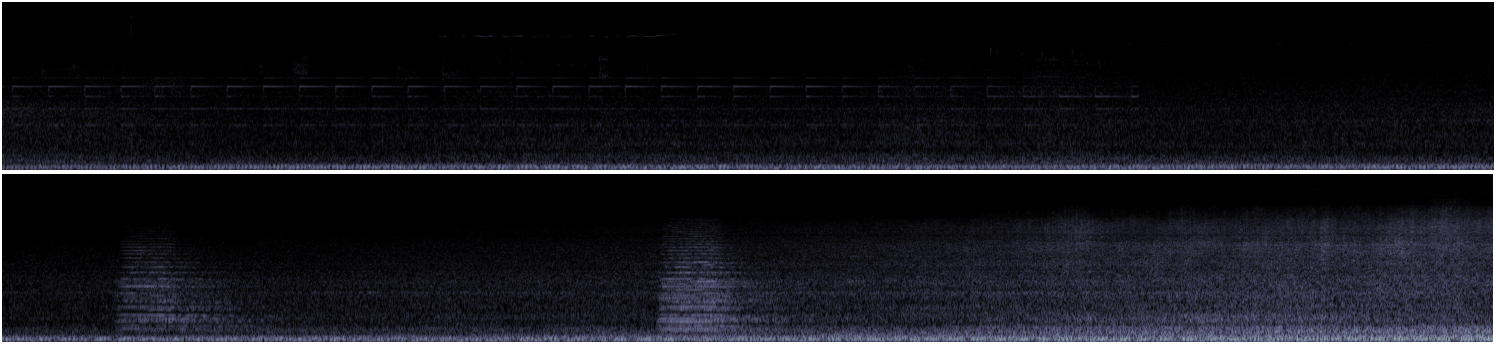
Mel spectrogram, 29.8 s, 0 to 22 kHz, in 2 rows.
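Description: A loaded CSX coal train's diesel locomotives, led by a GE ES44AH, work hard up a grade, their low rumble growing steadily louder as they approach. A crossing bell rings through the first third. The Nathan K5HL air horn sounds two short blasts past the middle, sounded in a way the uploader says is not the proper grade-crossing pattern.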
